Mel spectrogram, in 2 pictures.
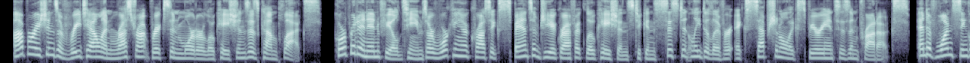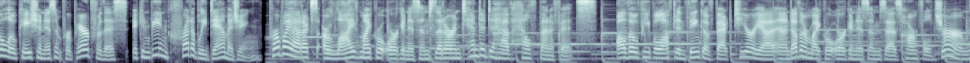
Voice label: English

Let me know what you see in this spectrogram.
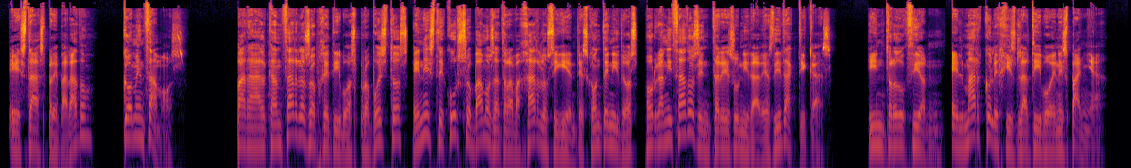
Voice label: spanish

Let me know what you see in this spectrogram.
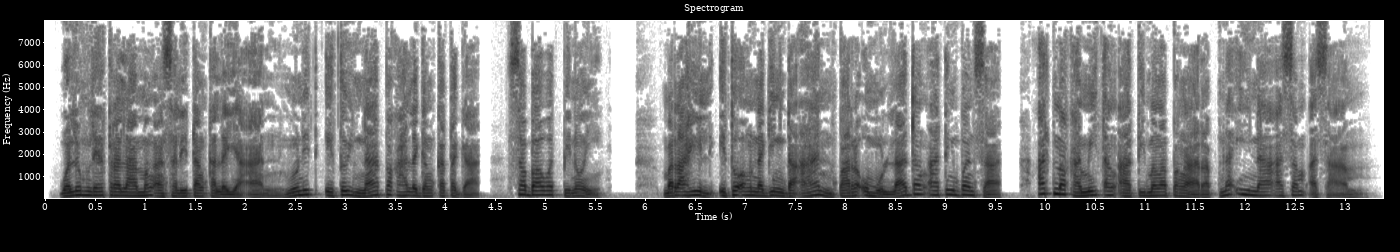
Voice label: Tagalog (Selling)

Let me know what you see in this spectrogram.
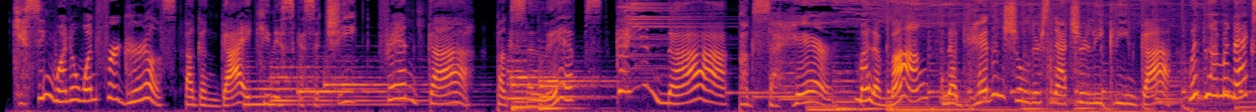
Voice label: Taglish (Charming, Enthusiastic)

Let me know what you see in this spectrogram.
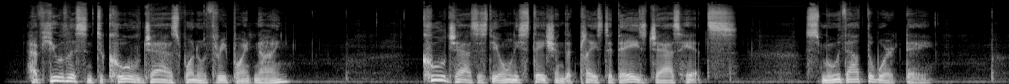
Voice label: English (Smooth, Elegant)

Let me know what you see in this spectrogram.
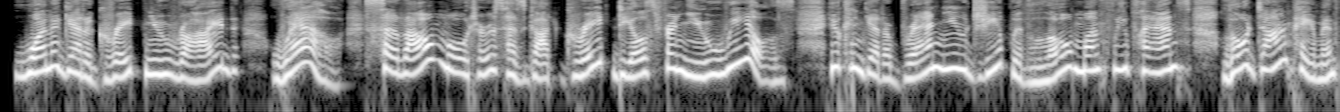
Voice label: English (Casual, Fun)

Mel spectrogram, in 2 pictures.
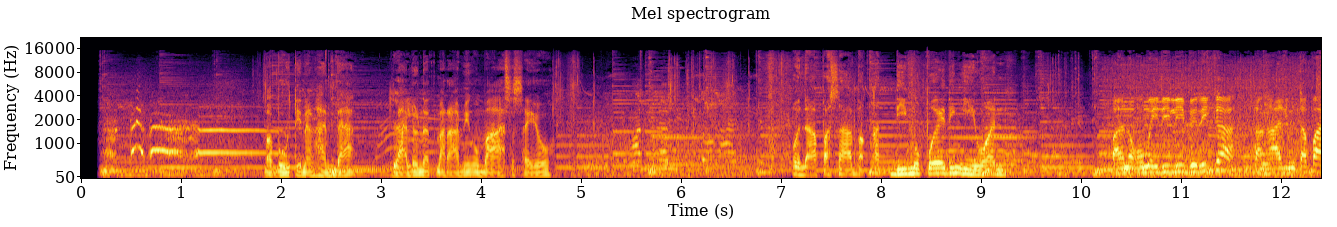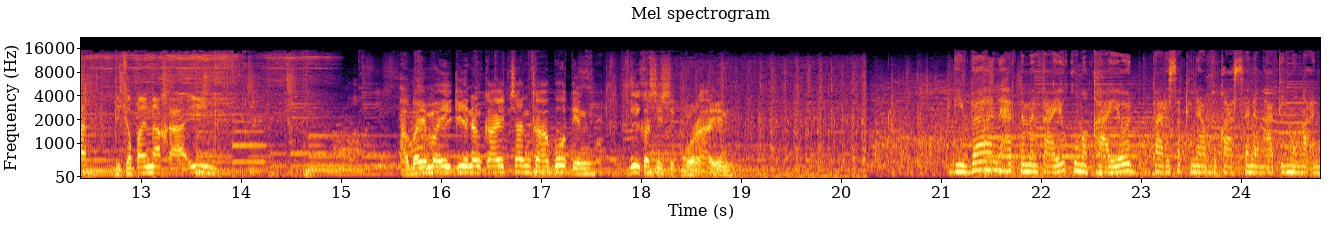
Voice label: Tagalog (Tender)

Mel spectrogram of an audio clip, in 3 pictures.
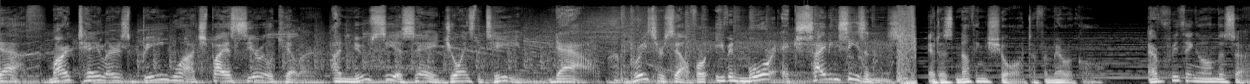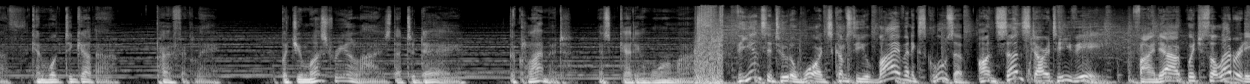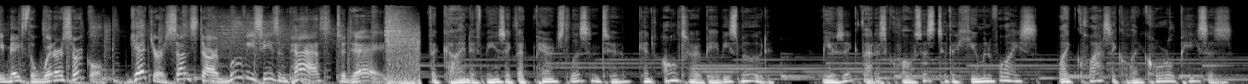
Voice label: English (Announcer; Announcer Reel

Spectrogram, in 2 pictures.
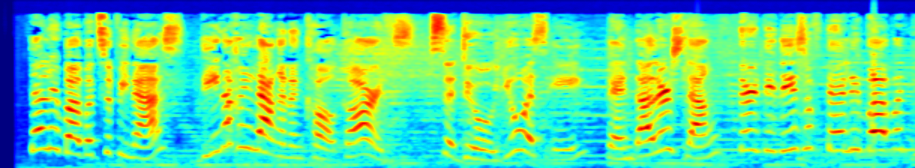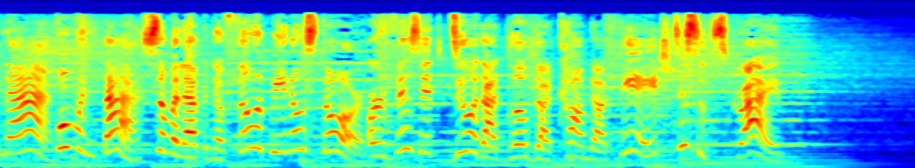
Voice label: Taglish (Energy, Selling)

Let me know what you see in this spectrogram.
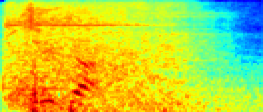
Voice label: Take That (Male)

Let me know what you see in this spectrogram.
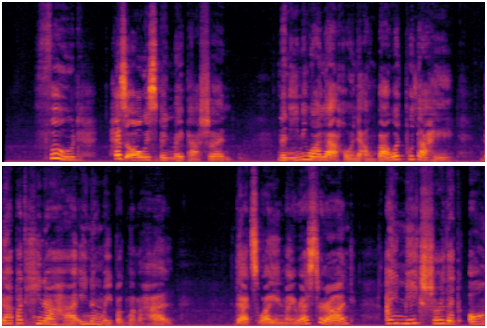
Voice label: Taglish, Casual, Professional

